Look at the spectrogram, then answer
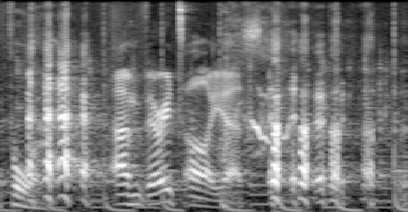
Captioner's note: bot laughing; laughing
